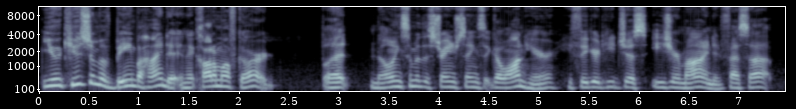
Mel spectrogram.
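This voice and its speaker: An actor playing an earnest young man in a conversational audio drama, explaining himself in a measured way. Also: on the high side, no echo, lightly acted. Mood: earnest, defensive. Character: earnest young man pleading for patience and trust.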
